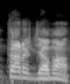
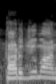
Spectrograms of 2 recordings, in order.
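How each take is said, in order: First: The middle vowel is pronounced as 'a'. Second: The middle vowel is pronounced as 'u'. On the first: The speaker calls it right. "सही लफ्ज क्या है? तर्जमा।" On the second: The speaker calls it wrong. "तर्जुमा ना कहिएगा, तर्जुमा नहीं"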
